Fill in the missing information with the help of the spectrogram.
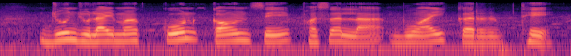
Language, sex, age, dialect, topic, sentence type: Chhattisgarhi, male, 18-24, Western/Budati/Khatahi, agriculture, question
